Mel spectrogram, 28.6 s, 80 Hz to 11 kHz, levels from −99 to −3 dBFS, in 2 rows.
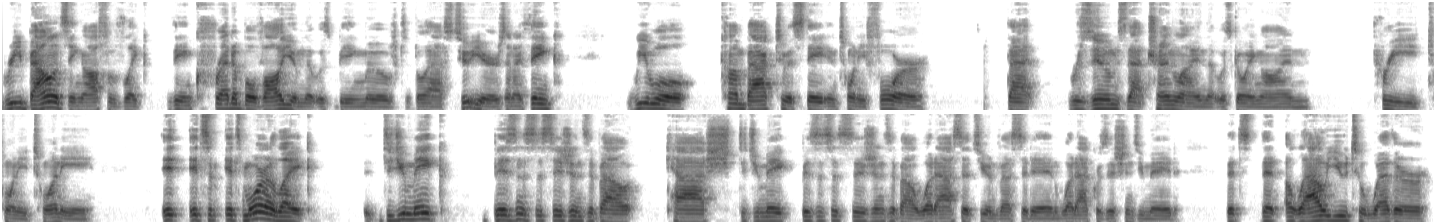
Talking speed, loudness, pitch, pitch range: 150 wpm, -28 LUFS, 125 Hz, 110-150 Hz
